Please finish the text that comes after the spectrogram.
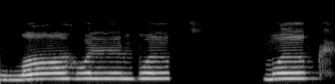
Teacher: Jadi lam dengan kafnya lamnya dialirkan dulu suaranya mul baru masuk ke kafnya mengalir nafas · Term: lam sukun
